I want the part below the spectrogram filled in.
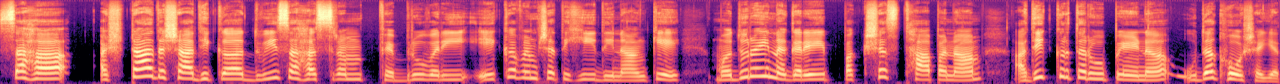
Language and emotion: Sanskrit, neutral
